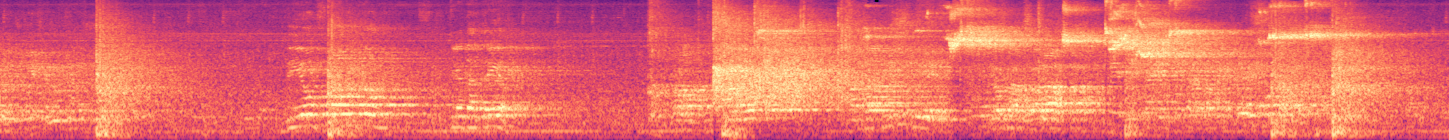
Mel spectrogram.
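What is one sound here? A basketball thumps on the floor.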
